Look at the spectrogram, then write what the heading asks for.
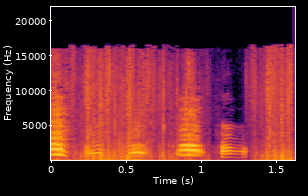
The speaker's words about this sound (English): What is that? Quiet, Caesar. Time rat. Same old parrot, I notice.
